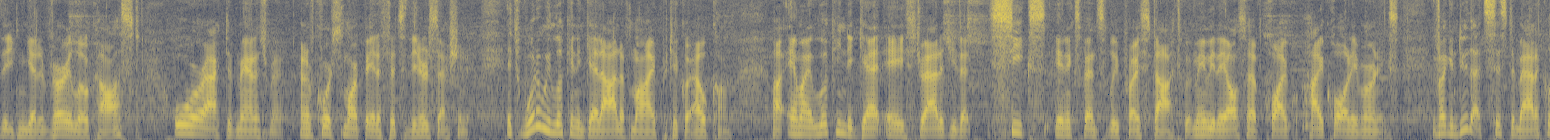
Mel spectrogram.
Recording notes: Live from Pershing's INSITE 2017 conference at the Manchester Grand Hyatt in San Diego.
